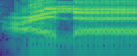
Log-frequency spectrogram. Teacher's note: لام کے اوپر کھڑی زبر ہے ایک الف کے برابر کھینچ کر پڑھیں گے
